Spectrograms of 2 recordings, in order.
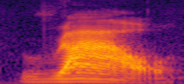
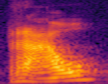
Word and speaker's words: row: also the ao diphthong we're starting with an a and then we move to a round shape now another one i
